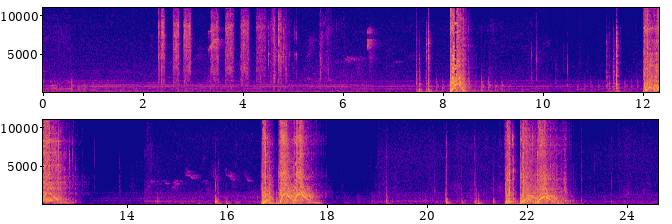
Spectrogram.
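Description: Impact wrench hammering on the bolts of a lawn mower's steel side plate in four bursts, the last three about a second each, after a run of light metal clicks in the first few seconds. A faint steady hum runs underneath.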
